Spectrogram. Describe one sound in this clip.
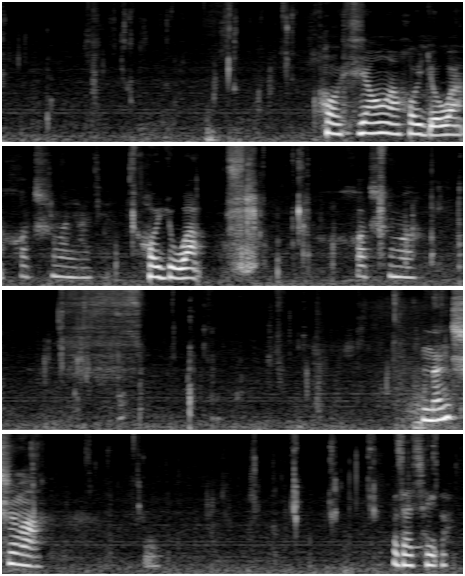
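Plastic gloves crinkle as hands handle food.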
